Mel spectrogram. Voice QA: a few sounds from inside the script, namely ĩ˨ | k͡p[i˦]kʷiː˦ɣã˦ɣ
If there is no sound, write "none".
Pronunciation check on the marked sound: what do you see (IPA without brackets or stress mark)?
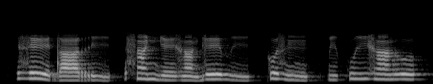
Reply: i˨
